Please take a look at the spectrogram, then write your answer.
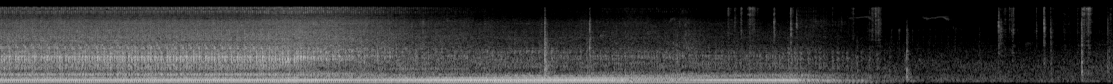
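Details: Nissan Pulsar GTI-R engine running: steady droning hum with a regular beat about three times a second, then shuts off; unidentified noise, cause unclear.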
